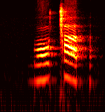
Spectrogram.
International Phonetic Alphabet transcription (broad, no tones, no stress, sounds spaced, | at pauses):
ɡ ɔ ǀ a θ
